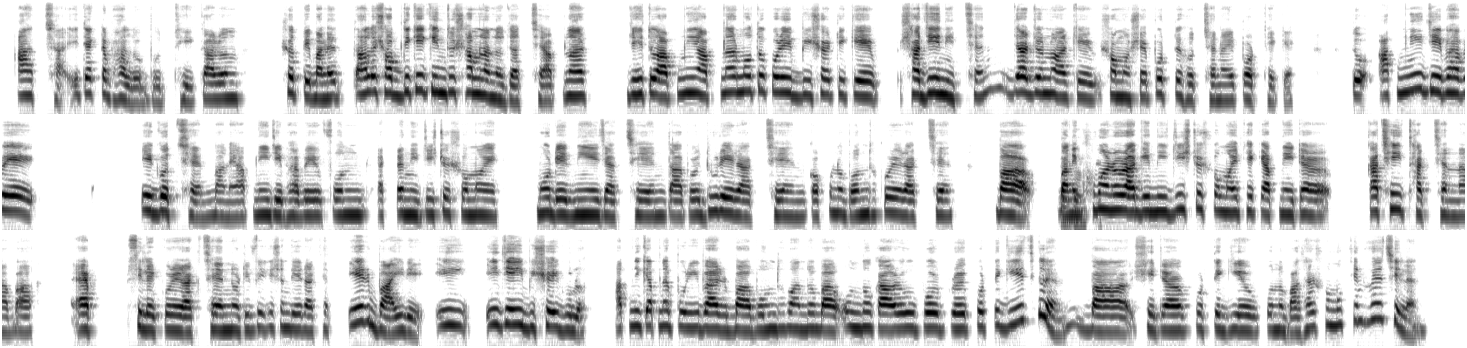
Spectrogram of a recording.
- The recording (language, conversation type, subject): Bengali, podcast, ফোনের স্ক্রিন টাইম কমাতে কোন কৌশলগুলো সবচেয়ে বেশি কাজে লাগে?
- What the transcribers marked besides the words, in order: in English: "phone"; tapping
